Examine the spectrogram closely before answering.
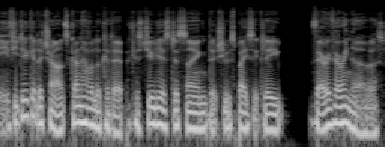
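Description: On a very clean recording with a silent background, a man with an English accent and a fairly low, dark, mellow voice talks at a very fast pace with lively intonation and very even loudness. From England. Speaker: podcast host. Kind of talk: interview.

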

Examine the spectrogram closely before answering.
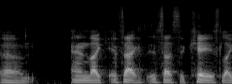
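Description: Speaking fairly quickly with monotone, flat intonation, a man with a fairly low pitch is heard on a very clean recording with a silent background. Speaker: manga podcast host. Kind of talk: casual chat. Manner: halting, many repeated words.

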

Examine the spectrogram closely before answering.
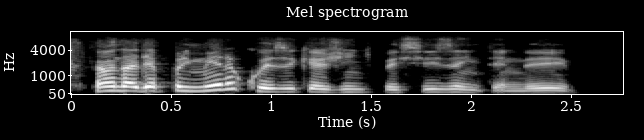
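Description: The recording is dry and close, with no echo. The speaker is a man. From Brazil, Recife (Pernambuco). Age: 20s. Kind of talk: casual chat, explanatory.

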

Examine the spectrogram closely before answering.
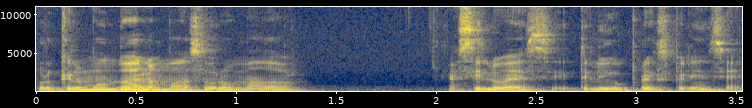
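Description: In a room with audible echo, a man with a Mexican accent speaks at a medium pitch in a monotone, flat delivery. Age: 20s. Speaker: fashion designer. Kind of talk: casual chat.

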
